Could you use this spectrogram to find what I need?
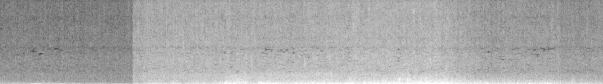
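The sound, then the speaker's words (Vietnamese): Rain falls and bubbles in a yard during a thunderstorm. After a quieter opening, it sets in abruptly as a loud, dense, steady hiss with low rumbling underneath, and it keeps up to the end. “ngắm cơn mưa đang sủi bong bóng ở ngoài sân. Đất trời vần vũ”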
